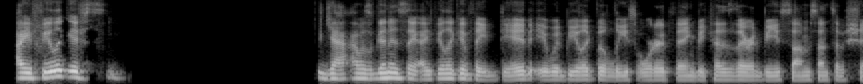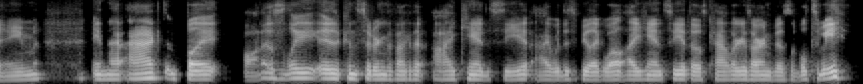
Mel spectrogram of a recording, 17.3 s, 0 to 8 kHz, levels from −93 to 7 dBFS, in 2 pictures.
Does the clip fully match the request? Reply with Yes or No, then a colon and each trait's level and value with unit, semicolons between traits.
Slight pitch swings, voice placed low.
No: average, 3.1 semitones; low, 110 Hz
